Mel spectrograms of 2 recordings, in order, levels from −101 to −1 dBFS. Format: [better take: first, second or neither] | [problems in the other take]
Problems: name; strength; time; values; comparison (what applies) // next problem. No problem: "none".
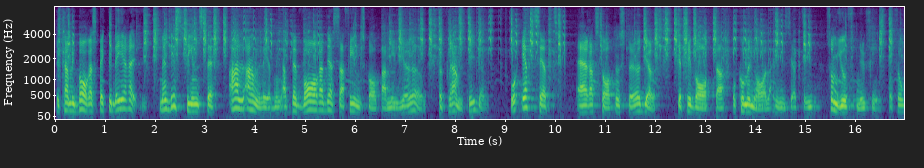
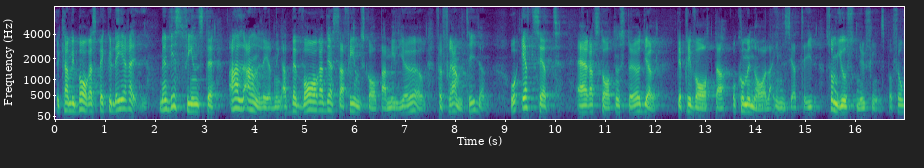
second | noise reduction (neural mask model RNNoise)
